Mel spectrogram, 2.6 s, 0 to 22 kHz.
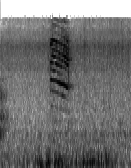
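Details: A Pomeranian next door, unseen behind a wooden fence, gives a single shrill yap on a windy February afternoon in 2015, around 3:18 PM; steady low wind rumble runs throughout.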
